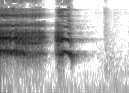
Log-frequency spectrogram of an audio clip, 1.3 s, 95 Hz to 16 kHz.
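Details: Red junglefowl, recorded 26 February 2025; a short fragment of a loud, raspy crow: one sustained note, then a brief falling final syllable, followed by silence.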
